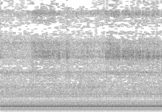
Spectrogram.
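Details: Home nebulizer being run with normal saline prescribed by a doctor: steady mechanical hum with a constant whine, no breaks; nebulizer compressor running.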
